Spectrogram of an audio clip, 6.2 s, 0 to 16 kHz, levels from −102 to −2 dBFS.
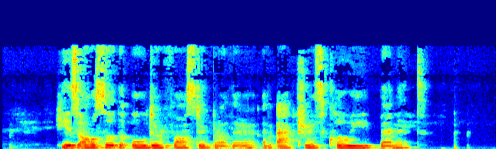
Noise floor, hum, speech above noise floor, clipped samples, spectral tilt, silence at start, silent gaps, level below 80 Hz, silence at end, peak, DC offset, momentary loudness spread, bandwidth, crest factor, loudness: -60 dBFS; none; 42 dB; under 0.1%; -5.5 dB/octave; 0.75 s; none; -54 dBFS; 0.5 s; -2 dBFS; under 0.1%; 11 LU; 11.5 kHz; 16 dB; -18 LUFS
